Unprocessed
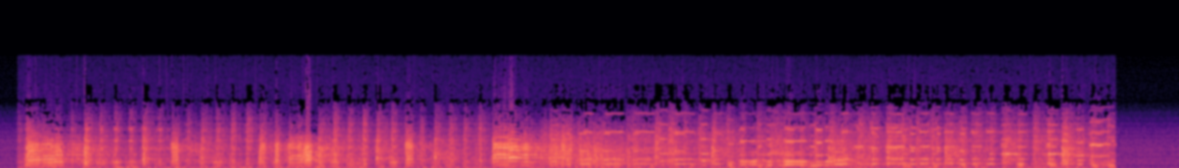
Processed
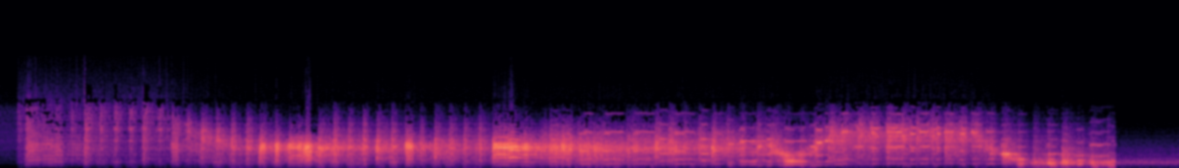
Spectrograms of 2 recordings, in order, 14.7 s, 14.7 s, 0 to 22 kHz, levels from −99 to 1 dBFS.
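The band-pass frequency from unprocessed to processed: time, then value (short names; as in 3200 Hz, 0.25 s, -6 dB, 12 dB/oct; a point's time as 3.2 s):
band-pass, Q 3
1.95 s 7900 Hz
3.05 s 2800 Hz
9.67 s 2800 Hz
9.9 s 1200 Hz
10.38 s 4400 Hz
12.19 s 4400 Hz
12.9 s 780 Hz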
